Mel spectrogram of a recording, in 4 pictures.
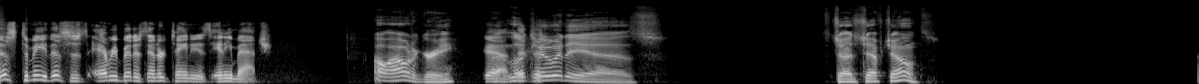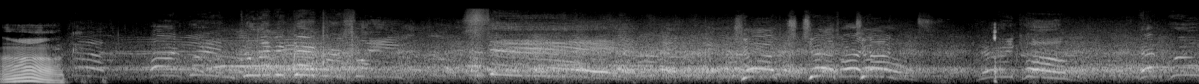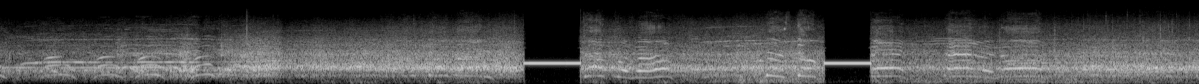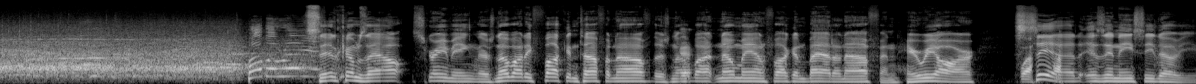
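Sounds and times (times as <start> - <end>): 
speech: 0.0 - 2.8, 3.8 - 6.6, 8.4 - 9.4, 12.0 - 12.9, 39.1 - 47.9
wrestling crowd cheering a wrestler's entrance: 12.4 - 29.2, 29.8 - 39.5
high bleeps: 29.2 - 29.8, 32.2 - 32.8.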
